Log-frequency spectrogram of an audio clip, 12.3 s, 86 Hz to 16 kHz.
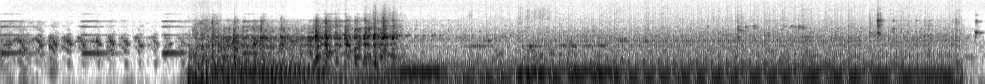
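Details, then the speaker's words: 2008 Volkswagen GTI, first start after seized-engine repair with timing, oil pump and balance shafts replaced: cranks, catches and settles into a loud, raw, blatting run with a steady pulse; a whole piece of exhaust missing, exhaust leak. "well it started sounds like there might be a hole in the exhaust that's cool somewhere oh yeah oh just missing missing a whole piece of exhaust there that's fine"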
